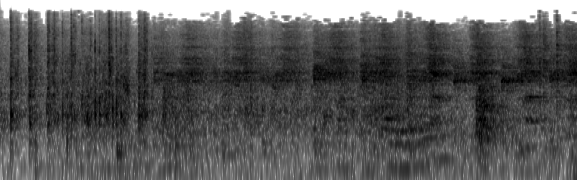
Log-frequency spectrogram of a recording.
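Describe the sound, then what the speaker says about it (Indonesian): Duck eggs with chopped spring onion being beaten in a bowl, quick clinking taps and sloshing strokes in an uneven rhythm, close by, with someone talking over much of it. "ya sobat pastor kita kocok dulu begini"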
